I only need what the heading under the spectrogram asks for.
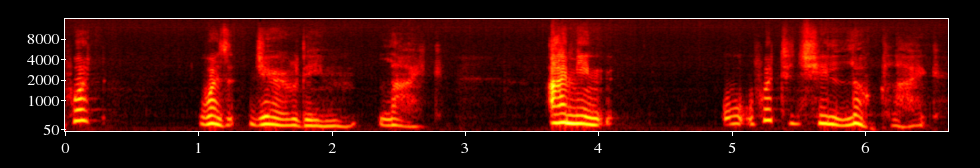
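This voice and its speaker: Coy, eager sweetheart, breathy, slow and deliberate, 1940s radio drama, dry recording. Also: female voice, medium pitch, animated, no echo. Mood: shy, curious. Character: coy, eager woman angling for a proposal.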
